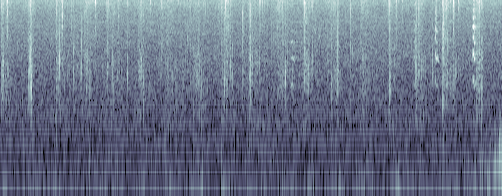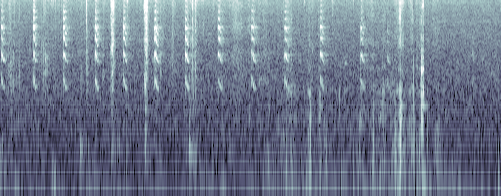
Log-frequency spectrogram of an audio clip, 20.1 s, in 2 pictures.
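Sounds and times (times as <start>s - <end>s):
bird calling faintly: 8.2s - 18.0s.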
